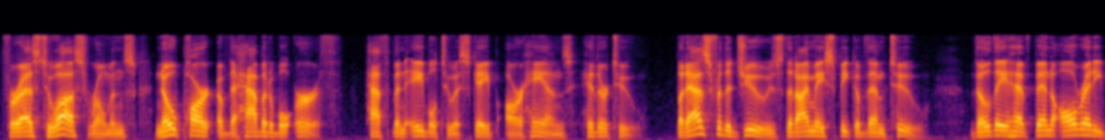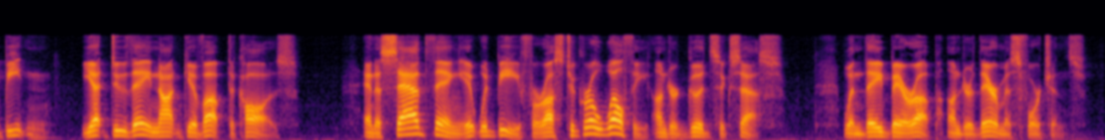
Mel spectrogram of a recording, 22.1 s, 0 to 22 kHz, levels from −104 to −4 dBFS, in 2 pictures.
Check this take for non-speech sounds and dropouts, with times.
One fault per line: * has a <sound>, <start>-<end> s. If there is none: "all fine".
all fine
